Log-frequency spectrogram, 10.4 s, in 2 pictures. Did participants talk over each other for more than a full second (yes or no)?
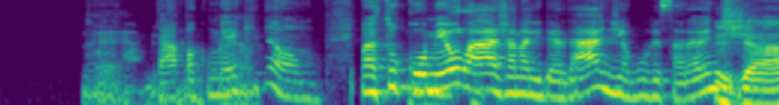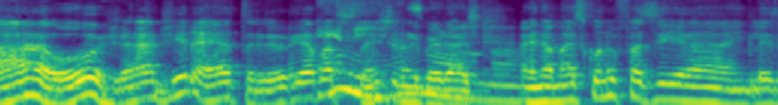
yes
